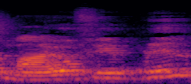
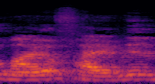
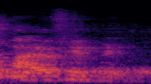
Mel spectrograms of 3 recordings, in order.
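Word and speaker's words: myofibril: তো পুরোটার নাম হচ্ছে মায়োফিব্রিল বা কেউ মায়োফাইব্রিল বলেও ডাকে, অ্যাকচুয়াল উচ্চারণ হচ্ছে মায়োফিব্রিল।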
